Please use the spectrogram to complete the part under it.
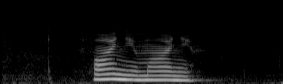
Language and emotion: Russian, sad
